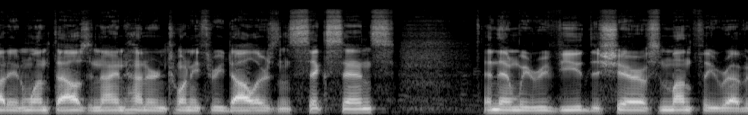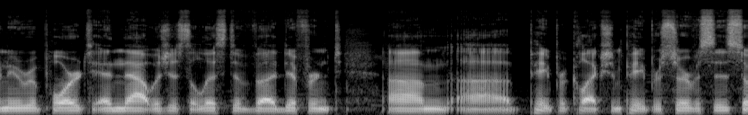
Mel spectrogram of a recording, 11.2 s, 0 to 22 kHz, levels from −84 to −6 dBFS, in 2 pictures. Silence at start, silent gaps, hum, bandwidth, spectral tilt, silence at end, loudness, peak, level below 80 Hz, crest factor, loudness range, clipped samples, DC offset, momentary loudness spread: 0 s; none; none; 15.5 kHz; -4.5 dB/octave; 0 s; -27 LUFS; -8 dBFS; -62 dBFS; 18 dB; 4 LU; under 0.1%; under 0.1%; 9 LU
